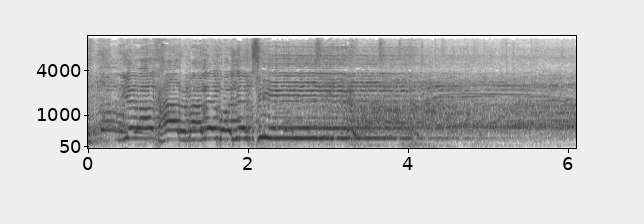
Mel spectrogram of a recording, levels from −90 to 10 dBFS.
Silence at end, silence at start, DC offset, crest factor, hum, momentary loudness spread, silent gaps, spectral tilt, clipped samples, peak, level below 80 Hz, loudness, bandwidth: 0 s; 0 s; under 0.1%; 12 dB; none; 9 LU; none; -2 dB/octave; under 0.1%; -4 dBFS; -58 dBFS; -15 LUFS; 11.5 kHz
